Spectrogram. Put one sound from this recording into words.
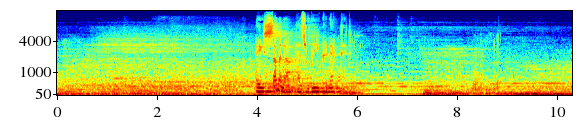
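Magic spells whoosh and crackle during a game battle.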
